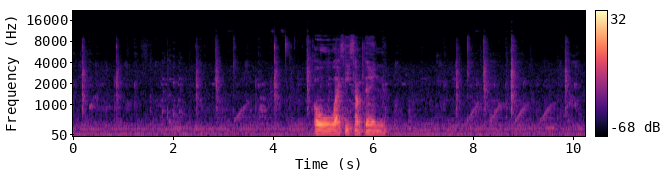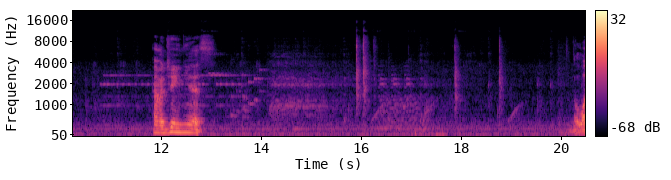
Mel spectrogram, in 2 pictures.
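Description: Short video game jump sounds chirp and blip repeatedly.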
